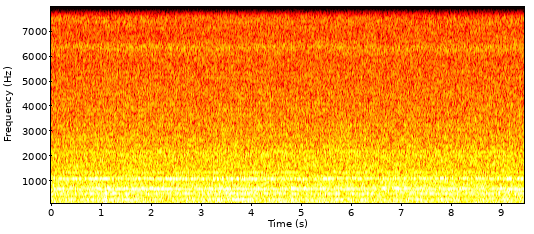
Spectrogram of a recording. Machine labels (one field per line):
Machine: fan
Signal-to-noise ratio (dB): 0 dB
